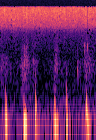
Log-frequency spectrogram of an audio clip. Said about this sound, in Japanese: ハデスの心臓の音聞こえますか？前に本で読んだんです。心臓の音には人間を安心させる力があるって。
